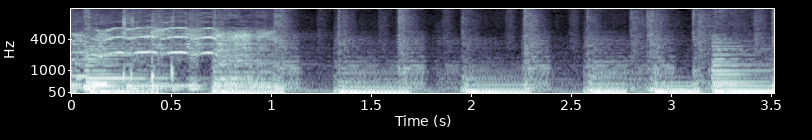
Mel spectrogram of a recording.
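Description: A horse whinnies with a loud, quavering, high neigh, then its hooves clip-clop in a quick, uneven rhythm of several thudding beats.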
